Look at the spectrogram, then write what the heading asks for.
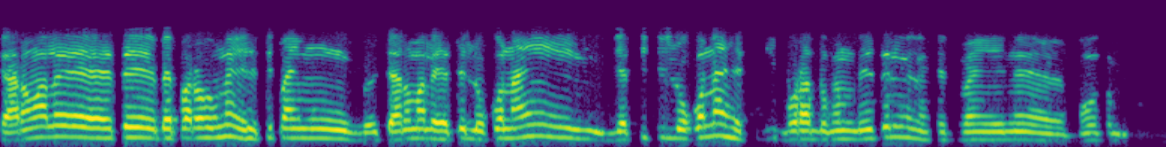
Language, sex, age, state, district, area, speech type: Odia, male, 18-30, Odisha, Sambalpur, rural, conversation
